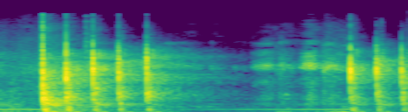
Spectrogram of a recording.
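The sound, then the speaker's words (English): Two bursts of sharp knocking on a wooden door: five quick raps, a short pause, then three more, fairly loud with a faint low hum underneath. “Okay, so Peter's banging on the door of the prayer meeting.”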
